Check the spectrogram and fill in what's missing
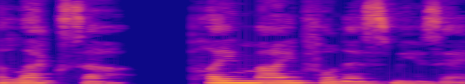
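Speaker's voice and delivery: whispered speech. Retelling what the speaker said to a voice assistant, retelling a whisper. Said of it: "I literally whispered and I said".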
